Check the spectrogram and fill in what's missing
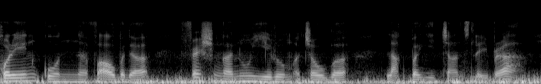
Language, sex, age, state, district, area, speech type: Manipuri, male, 18-30, Manipur, Churachandpur, urban, read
